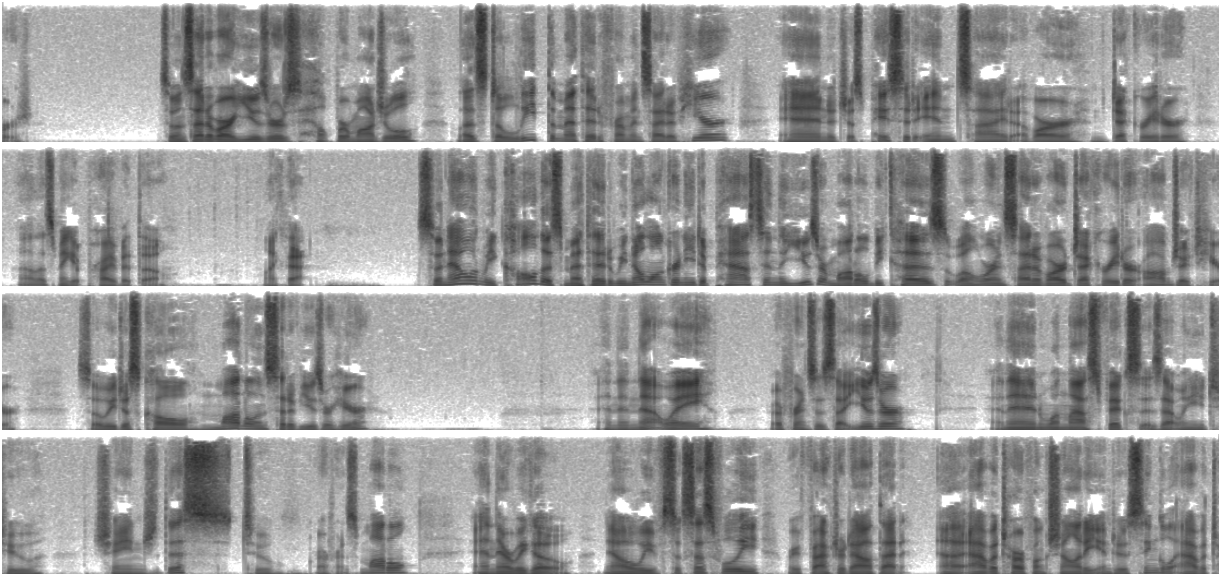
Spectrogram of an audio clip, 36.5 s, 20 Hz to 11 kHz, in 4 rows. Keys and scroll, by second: 5.3 super+x, 5.5 super+s, 8.4 super+v, 11.3 super+s, 20.7 alt+Left, 22.8 alt+shift+Left, 30.5 super+Left, 32.2 super+Up, 32.2 super+s.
